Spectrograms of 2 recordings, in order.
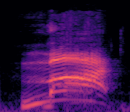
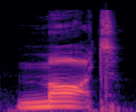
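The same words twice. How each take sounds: First: The name is yelled loudly, like O'Neill. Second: The name is said calmly, at normal volume.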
